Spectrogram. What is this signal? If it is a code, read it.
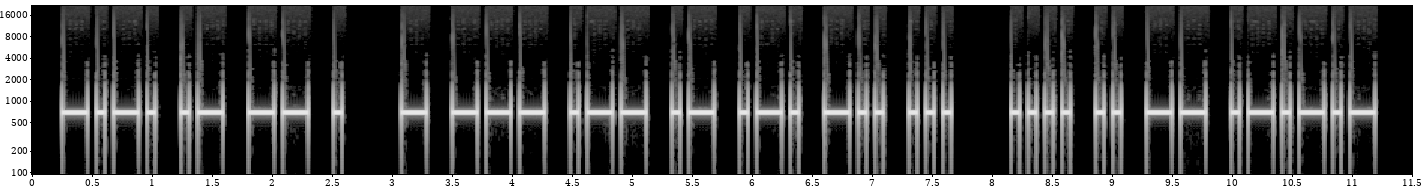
Morse code, heard as a keyed tone, about 17 wpm, 700 Hz. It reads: CAME TOWARDS HIM.
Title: Sentences from Top 1100 Words 17wpm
